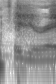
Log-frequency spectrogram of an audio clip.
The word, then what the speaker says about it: Figueroa: Oh, and just the display of sportsmanship from, how do you say his name, Figueroa? – Figueroa.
